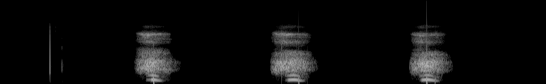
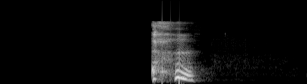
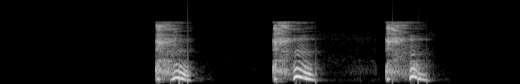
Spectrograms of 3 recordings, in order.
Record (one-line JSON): {"exhalation_length": "5.5 s", "exhalation_amplitude": 9948, "exhalation_signal_mean_std_ratio": 0.33, "cough_length": "3.1 s", "cough_amplitude": 30598, "cough_signal_mean_std_ratio": 0.27, "three_cough_length": "5.2 s", "three_cough_amplitude": 29171, "three_cough_signal_mean_std_ratio": 0.37, "survey_phase": "beta (2021-08-13 to 2022-03-07)", "age": "45-64", "gender": "Female", "wearing_mask": "No", "symptom_none": true, "smoker_status": "Never smoked", "respiratory_condition_asthma": false, "respiratory_condition_other": false, "recruitment_source": "REACT", "submission_delay": "1 day", "covid_test_result": "Negative", "covid_test_method": "RT-qPCR"}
